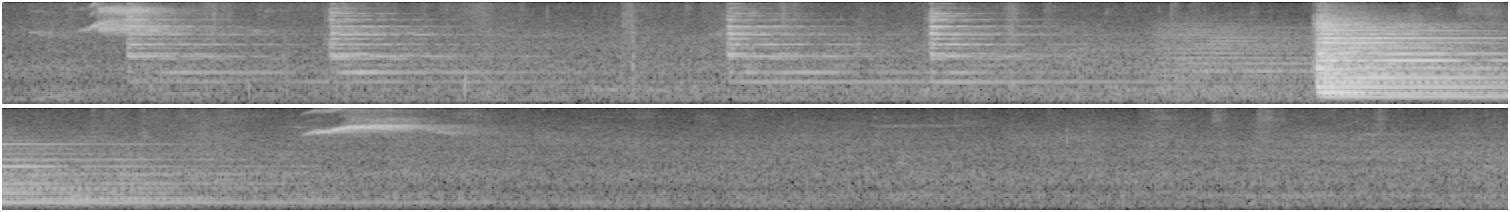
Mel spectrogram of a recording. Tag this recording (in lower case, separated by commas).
church bell, bell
